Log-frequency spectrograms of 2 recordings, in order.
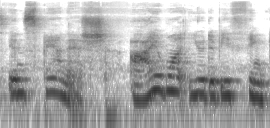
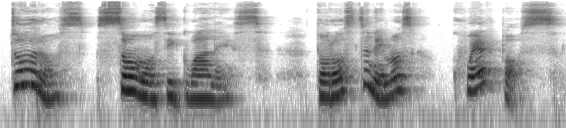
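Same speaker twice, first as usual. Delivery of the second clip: louder, clear storybook reading to a class; reading to children; 4 semitones higher, 8 dB louder than usual. Acted. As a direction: read each page out to the kids, bright and paced. Reads Spanish picture book aloud.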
